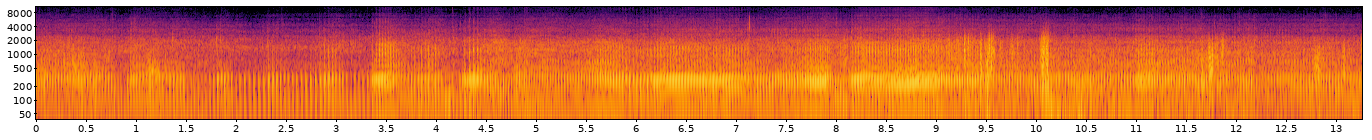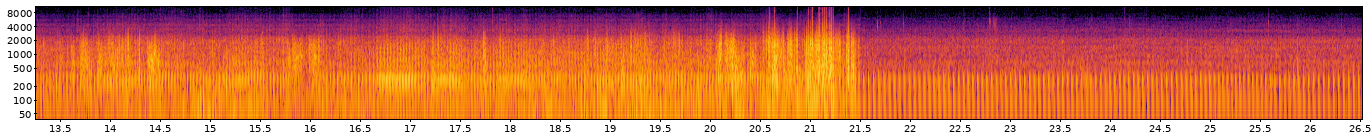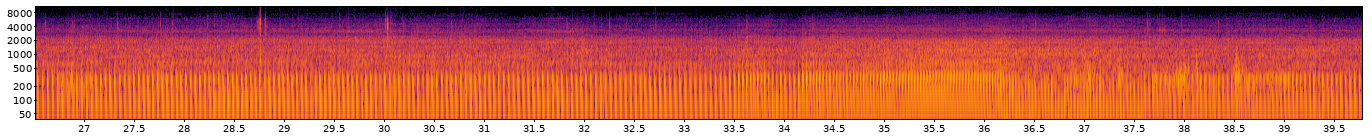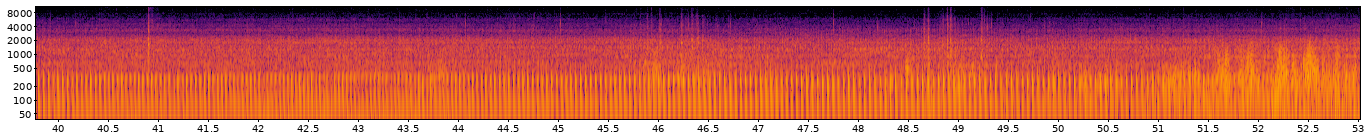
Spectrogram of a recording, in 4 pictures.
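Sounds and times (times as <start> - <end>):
motorcycle engine running: 0.0 - 53.0
rough rushing and rattling noise: 7.8 - 21.6.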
